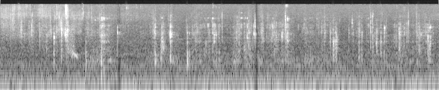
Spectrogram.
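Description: A person biting into a cheeseburger and chewing it with a full mouth, giving many small, sharp mouth clicks.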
